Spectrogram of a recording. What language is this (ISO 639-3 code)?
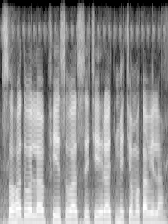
bho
